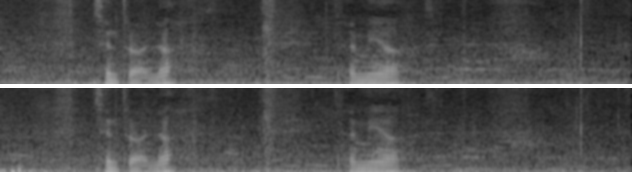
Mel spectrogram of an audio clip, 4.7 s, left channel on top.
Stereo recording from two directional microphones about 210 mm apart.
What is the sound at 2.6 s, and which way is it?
Speech, centre (ahead or behind).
